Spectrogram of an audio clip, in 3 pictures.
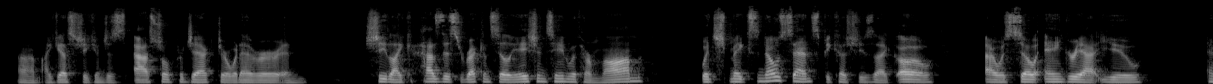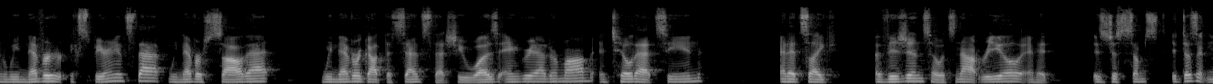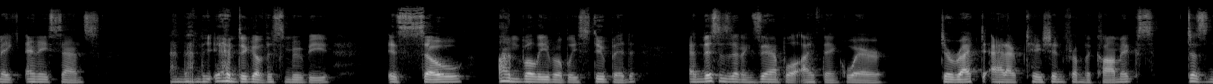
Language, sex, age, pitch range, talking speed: English, male, 20-39, 105-130 Hz, 170 wpm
